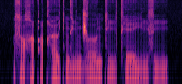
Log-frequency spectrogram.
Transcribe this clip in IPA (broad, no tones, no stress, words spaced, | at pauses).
sɒ χɤqʼɤ qʰɯːcndiː nd͡ʒɤːɲciː tʰeːjiːsiː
